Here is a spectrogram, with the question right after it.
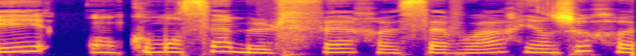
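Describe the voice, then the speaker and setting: A woman's somewhat breathy voice with fairly even intonation and a dry, close sound with no echo. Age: 30s. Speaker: midwife. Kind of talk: testimony.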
